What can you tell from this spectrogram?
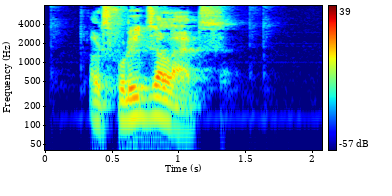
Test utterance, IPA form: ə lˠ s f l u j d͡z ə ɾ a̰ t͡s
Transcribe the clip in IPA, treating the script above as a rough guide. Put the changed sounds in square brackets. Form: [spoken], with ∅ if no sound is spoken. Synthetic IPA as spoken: ə lˠ s f [ɾ] u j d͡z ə [l] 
